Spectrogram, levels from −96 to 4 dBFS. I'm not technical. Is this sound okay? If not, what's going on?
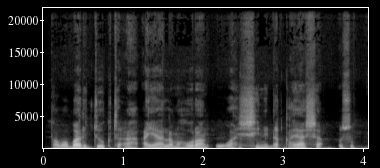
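Yes, nothing in this speech recording points to a technical problem with the signal.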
